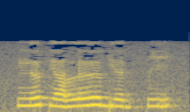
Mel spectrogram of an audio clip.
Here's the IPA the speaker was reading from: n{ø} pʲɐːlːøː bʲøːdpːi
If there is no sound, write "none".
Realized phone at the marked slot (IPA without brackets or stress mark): ø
